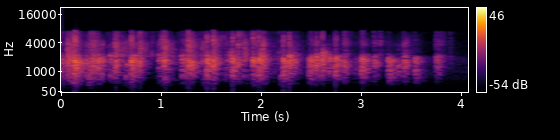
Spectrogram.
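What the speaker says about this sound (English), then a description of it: "give her a round of applause for that" An audience at a live career-coaching talk claps steadily for about four seconds, a dense, even patter of hands with no voices over it.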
